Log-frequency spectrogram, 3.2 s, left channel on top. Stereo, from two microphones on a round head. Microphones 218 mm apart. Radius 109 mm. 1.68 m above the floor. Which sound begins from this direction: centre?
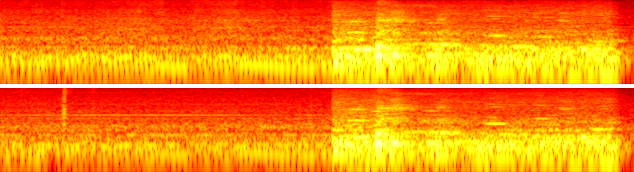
A child speaking, at 1.7 s.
